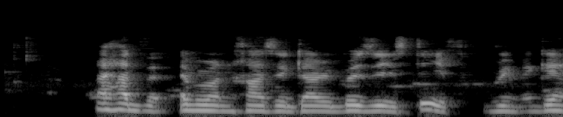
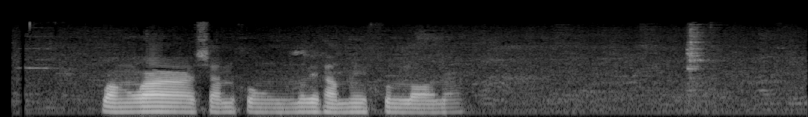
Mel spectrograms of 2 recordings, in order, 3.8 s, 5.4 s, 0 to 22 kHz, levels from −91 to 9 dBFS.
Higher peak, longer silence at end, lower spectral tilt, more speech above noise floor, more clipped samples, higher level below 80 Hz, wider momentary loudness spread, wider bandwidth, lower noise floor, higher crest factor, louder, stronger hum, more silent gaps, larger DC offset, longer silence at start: second, -12 dBFS vs -2 dBFS; second, 0 s vs 0.25 s; about the same, -6.5 dB/octave vs -6.5 dB/octave; first, 36 dB vs 27 dB; neither; about the same, -72 dBFS vs -68 dBFS; second, 11 LU vs 20 LU; second, 7 kHz vs 11.5 kHz; first, -67 dBFS vs -49 dBFS; about the same, 20 dB vs 24 dB; second, -32 LUFS vs -23 LUFS; neither; neither; neither; first, 0.6 s vs 0.2 s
